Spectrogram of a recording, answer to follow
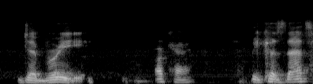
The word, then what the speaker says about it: debris: And Oh, in French, if you have a vowel like the letter I and then an S, the S is silent. So this word, we pronounce it deb- debris, debris, okay.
